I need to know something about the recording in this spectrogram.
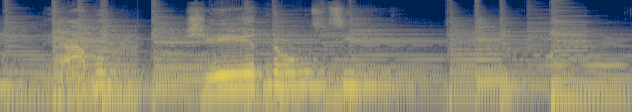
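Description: Live band playing an instrumental passage: a lead guitar line with bending notes over strummed guitar and drums.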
